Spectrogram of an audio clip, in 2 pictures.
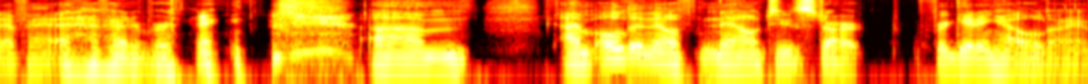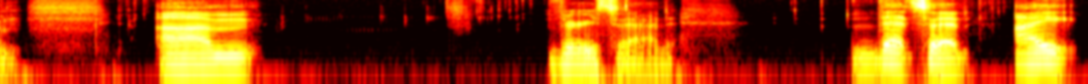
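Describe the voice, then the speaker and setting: A man in his fifties talking casually and reflectively, pausing often with fillers and restarts. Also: fairly low pitch, vocal fry, no room sound, studio quality. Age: 50s. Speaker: podcast guest. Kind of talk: casual opinion talk.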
